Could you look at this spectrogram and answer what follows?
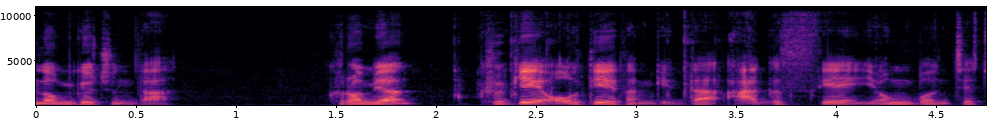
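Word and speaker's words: args: 제가 아그스, 아규먼트들, 아그스라고 발음하는데요.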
